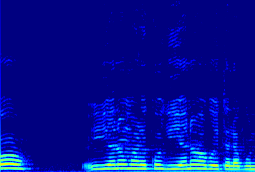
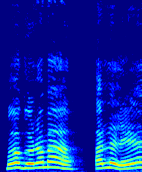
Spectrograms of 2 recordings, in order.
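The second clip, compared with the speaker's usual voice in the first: calling out; 3 semitones higher, 5 dB louder than usual. Acted. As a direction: shout her name across the yard. Calling to fallen woman.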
